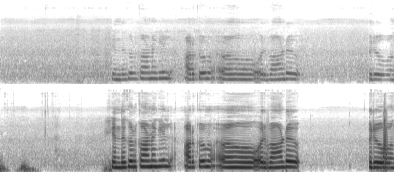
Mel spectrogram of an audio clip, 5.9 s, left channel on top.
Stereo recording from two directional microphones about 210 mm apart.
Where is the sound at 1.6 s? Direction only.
55° right (ahead or behind).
